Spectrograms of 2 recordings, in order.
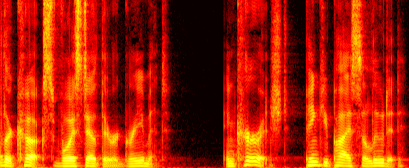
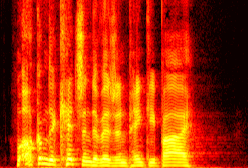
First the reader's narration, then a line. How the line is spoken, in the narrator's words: he called out with a smile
